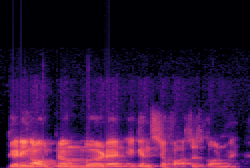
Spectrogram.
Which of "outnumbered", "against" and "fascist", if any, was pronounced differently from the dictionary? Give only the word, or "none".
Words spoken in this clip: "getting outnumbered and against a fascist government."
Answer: fascist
